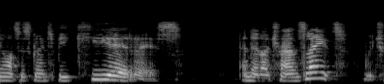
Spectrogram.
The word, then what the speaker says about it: quieres: So you can tell there's a pronunciation difference because the ones with the IE are a bit more like a key sound at the beginning, quiero, quieres, and without the I it's a que kind of sound, so queremos,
